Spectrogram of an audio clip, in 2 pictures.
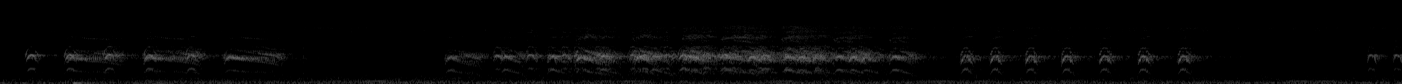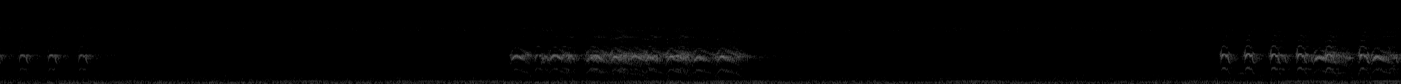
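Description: Birds calling in bouts of quick repeated notes, about six bouts a few seconds apart, the longest lasting several seconds.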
